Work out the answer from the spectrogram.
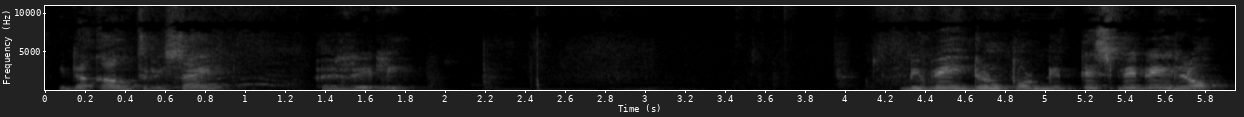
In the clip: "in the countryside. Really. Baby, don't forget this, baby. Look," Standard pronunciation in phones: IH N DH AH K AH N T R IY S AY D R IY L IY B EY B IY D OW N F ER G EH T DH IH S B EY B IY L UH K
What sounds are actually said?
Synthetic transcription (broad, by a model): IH N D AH K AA N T R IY S AY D R IY L IY B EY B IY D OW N P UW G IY T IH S B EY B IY L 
